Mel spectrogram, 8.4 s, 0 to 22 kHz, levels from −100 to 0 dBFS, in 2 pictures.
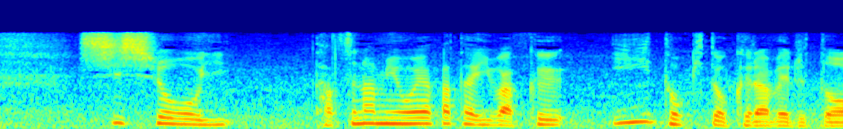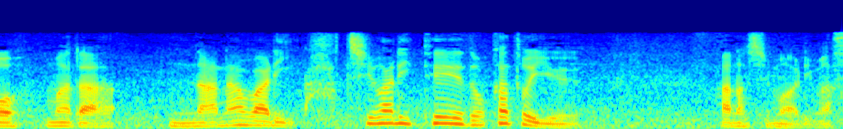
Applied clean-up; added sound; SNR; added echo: none; none; none; none.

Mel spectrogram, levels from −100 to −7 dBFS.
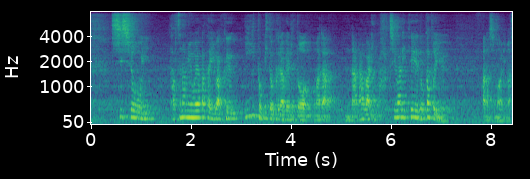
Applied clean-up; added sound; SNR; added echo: none; none; none; reverberation time 0.7 s.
